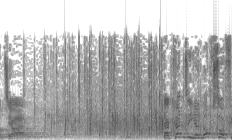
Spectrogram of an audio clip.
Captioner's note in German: Applaus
